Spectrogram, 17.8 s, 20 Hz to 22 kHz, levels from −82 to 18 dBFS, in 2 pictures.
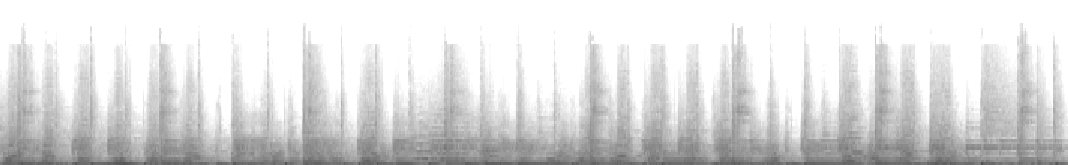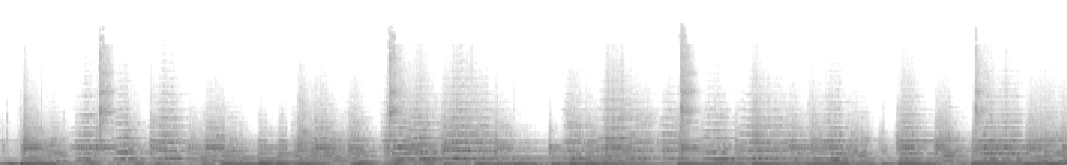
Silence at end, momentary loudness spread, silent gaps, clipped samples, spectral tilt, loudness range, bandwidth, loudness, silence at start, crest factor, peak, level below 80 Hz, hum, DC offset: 0 s; 7 LU; none; under 0.1%; -6.5 dB/octave; 4 LU; 16 kHz; -25 LUFS; 0 s; 16 dB; -8 dBFS; -34 dBFS; none; under 0.1%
